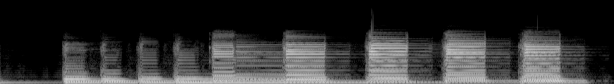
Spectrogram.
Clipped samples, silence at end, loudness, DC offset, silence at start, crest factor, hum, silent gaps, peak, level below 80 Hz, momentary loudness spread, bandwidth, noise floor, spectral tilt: under 0.1%; 0.25 s; -16 LUFS; under 0.1%; 0 s; 16 dB; none; none; 0 dBFS; -30 dBFS; 10 LU; 6 kHz; -38 dBFS; -8.5 dB/octave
